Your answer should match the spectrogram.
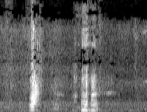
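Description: Two short high-pitched laughing squeals, one about half a second in and a longer double one about a second later, from people playing a chasing game.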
